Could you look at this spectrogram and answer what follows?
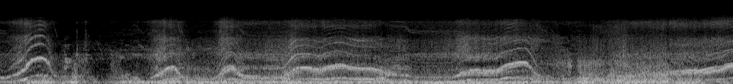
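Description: Diatone GT R548 racing quadcopter's four Mamba 2207 2650 kV brushless motors and propellers whining. The pitch rises and falls again and again as the throttle is punched and eased through turns, over a steady low rumble.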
